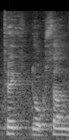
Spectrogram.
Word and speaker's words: Tech90: arkadaş tek tek yoksan değil tech90 diye okunuyor bir istedim demiş Teşekkürler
